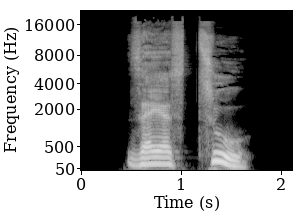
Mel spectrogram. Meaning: second-person singular subjunctive II of zusehen
- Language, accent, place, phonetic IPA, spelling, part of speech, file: German, Germany, Berlin, [ˌzɛːəst ˈt͡suː], sähest zu, verb, De-sähest zu.ogg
